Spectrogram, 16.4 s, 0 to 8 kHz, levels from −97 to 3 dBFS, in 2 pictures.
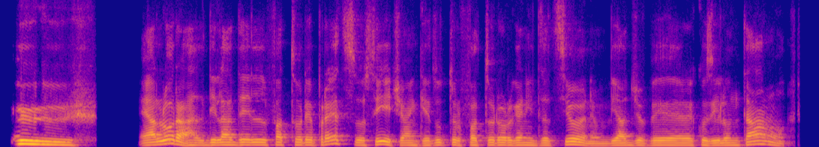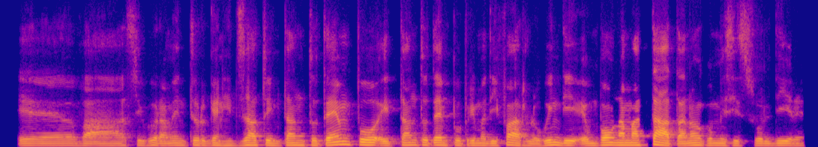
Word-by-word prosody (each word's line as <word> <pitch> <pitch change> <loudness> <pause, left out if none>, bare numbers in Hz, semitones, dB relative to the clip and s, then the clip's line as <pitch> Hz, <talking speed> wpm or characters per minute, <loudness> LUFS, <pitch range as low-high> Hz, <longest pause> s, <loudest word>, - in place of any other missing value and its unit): Uh, 165 -7 +8 0.7
e 125 - -5
allora 180 +10 +5
al 125 -2 -2
di 135 +2 0
là 140 +1 +2
del 135 0 0
fattore 135 0 -2
prezzo 165 -3 -3
sì 160 +6 +2
c'è 125 - -5
anche 120 -1 -3
tutto 130 +2 -4
il 120 - -1
fattore 125 +1 -2
organizzazione. 125 0 -1
Un 105 0 -6
viaggio 120 +1 -1
per 120 0 0
così 120 -1 -1
lontano, 125 +2 -2 0.5
ehm, 110 0 -6
va 105 0 -4
sicuramente 120 0 -5
organizzato 120 +1 -2
in 115 -3 -2
tanto 120 -1 -2
tempo 145 0 +2
e 110 0 -2
tanto 130 0 -2
tempo 125 -2 -1
prima 120 -1 -3
di 110 0 -3
farlo 110 -7 -1
quindi 120 0 +1
è - - -3
un 110 +1 -1
po' 130 +4 +3
una 130 -1 +3
mattata 125 -4 +2
no, 125 0 0
come 115 -1 -3
si 115 +1 -5
suol 110 0 -5
dire. 110 -1 -3
125 Hz, 165 wpm, -23 LUFS, 115-135 Hz, 0.7 s, Uh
